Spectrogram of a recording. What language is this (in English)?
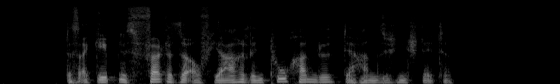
German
